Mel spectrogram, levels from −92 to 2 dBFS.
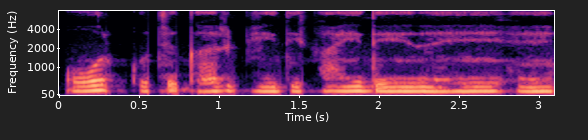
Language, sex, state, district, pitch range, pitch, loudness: Hindi, female, Uttar Pradesh, Saharanpur, 150-155 Hz, 150 Hz, -18 LUFS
